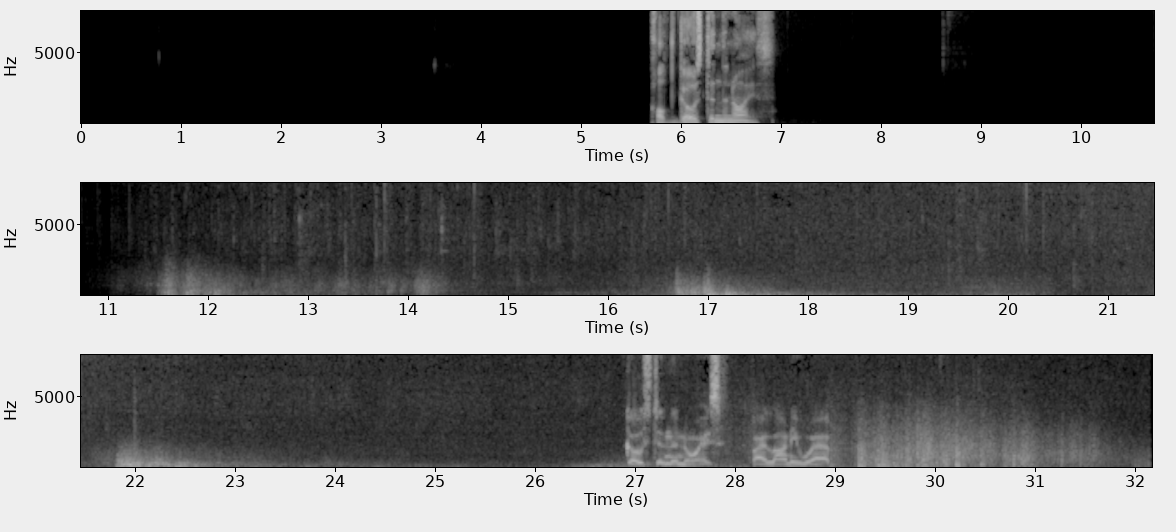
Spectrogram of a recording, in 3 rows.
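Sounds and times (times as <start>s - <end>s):
speech: 5.7s - 7.0s, 27.0s - 29.2s
steady heavy pelting rain: 10.8s - 32.1s
thunder rumbling in a hurricane thunderstorm: 11.0s - 32.1s.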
